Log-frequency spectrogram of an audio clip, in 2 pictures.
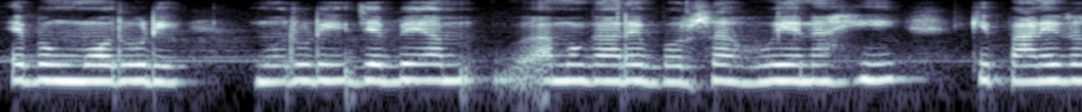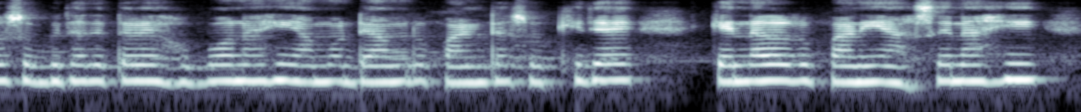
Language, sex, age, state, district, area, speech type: Odia, female, 45-60, Odisha, Kandhamal, rural, spontaneous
